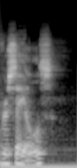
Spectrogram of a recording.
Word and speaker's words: Versailles: Well, we have Versailles, which you don't pronounce like the French. You pronounce the L's.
